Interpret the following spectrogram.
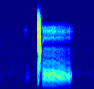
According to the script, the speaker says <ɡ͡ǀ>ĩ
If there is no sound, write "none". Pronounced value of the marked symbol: ǀ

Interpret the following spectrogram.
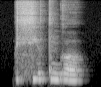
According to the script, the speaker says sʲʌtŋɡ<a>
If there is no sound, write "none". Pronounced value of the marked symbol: ʌ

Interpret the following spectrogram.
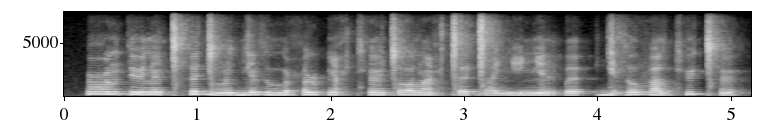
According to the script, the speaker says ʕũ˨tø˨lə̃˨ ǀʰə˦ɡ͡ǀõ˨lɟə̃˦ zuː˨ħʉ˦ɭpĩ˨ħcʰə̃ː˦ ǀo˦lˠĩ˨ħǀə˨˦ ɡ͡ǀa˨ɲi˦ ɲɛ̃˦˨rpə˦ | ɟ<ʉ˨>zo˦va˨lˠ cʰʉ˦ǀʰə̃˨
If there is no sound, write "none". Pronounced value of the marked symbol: ə˨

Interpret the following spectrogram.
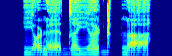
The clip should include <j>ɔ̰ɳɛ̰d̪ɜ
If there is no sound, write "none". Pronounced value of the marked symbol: j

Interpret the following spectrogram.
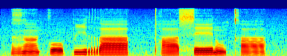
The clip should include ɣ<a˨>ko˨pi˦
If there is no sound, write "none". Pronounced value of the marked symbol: ã˨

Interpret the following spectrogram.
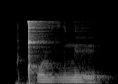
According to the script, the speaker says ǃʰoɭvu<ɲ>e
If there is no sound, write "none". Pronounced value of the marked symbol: n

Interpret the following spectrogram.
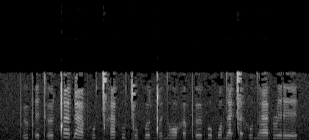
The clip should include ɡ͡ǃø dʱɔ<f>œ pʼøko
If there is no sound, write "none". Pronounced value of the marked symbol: h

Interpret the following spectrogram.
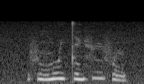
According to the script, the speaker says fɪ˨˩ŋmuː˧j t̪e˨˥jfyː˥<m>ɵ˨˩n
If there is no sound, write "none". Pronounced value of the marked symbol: f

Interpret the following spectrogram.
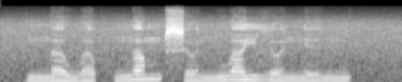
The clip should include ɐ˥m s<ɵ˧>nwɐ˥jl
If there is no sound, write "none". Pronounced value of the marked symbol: ɵ˨˧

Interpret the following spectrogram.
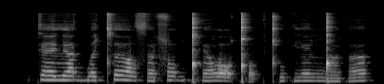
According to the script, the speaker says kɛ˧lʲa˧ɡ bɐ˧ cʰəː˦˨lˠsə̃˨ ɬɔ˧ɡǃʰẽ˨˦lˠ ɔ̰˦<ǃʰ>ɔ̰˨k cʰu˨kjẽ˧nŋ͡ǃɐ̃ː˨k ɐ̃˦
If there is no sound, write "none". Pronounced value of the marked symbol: ǃʰ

